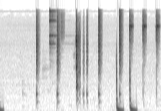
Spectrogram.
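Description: Programmed trap drum beat playing back: deep kick hits that drop in pitch, with snare hits and hi-hat ticks, after a brief gap at the start.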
